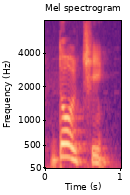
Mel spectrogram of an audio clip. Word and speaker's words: dolci: And you can also hear this in the word dolci, which you may see on an Italian menu. It means desserts. So the last syllable C-I is pronounced chi.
